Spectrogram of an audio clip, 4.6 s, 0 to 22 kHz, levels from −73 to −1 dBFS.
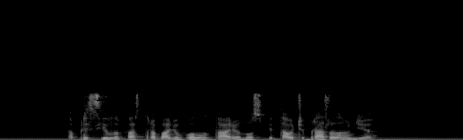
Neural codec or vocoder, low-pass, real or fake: none; 7.2 kHz; real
